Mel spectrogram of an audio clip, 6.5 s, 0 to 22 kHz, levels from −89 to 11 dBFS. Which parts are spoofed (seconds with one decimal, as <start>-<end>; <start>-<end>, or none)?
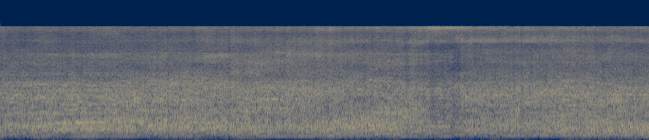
0.0-6.5

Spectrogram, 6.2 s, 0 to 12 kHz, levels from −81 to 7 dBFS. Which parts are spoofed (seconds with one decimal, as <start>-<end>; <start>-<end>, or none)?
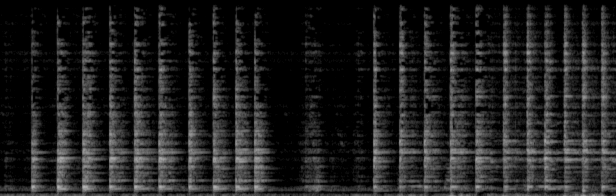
4.9-6.2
